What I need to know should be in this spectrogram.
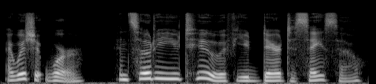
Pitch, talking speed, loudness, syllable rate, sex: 195 Hz, 240 wpm, -19 LUFS, 4.9 syllables/s, female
